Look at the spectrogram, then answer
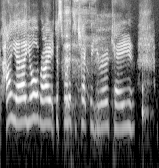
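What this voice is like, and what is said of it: Put-on Warrington accent. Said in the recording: “Warrington accent.”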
